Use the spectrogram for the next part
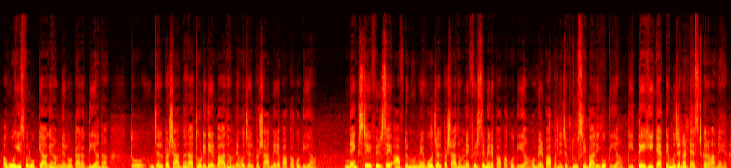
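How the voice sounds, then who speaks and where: A woman with a Delhi accent telling an emotional personal story in quick, earnest casual speech, recorded on a phone. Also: mid-range voice, fairly even intonation, a little hiss or hum. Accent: Delhi Hindi. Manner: earnest, emotional, quick retelling with quoted dialogue. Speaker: devotee sharing a testimony.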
